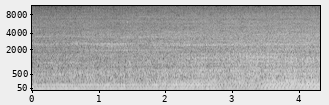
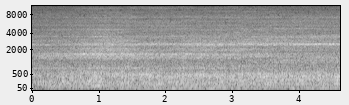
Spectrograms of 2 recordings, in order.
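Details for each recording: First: Mazda CX-5 with a diff whine above 40–60 km/h checked for rear differential versus coupling whine; here a steady, even drivetrain hum with no whine rising above it, so the front differential sounds normal. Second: Mazda CX-5 driving at 80 km/h: steady high whine over road roar, rising with throttle from 40–60 km/h up; rear differential leaking oil, whine from differential, coupling also suspected.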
